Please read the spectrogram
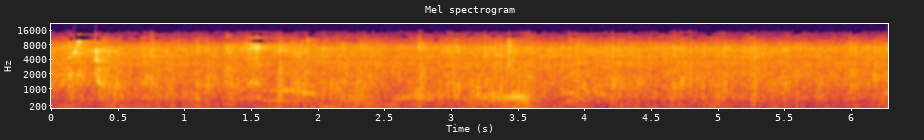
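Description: Young macaques giving short high squeaks and a drawn-out whimpering call that falls in pitch about three and a half seconds in, over a steady low hum.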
